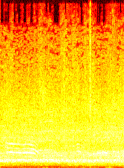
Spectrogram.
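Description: A large arena crowd at a League of Legends All-Stars match roars continuously, a dense, loud wash of cheering and shouting with no clear breaks.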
